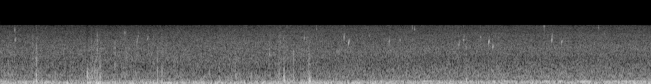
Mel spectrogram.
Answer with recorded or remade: recorded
